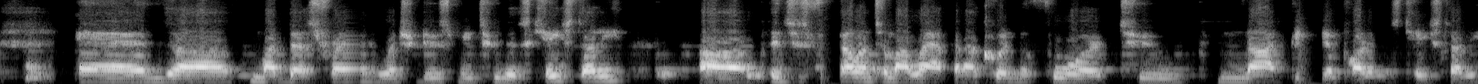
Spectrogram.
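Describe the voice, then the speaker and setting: Speaking at a moderate pace, a man's voice shows big swings in loudness. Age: 60s. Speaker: diabetes study participant. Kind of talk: testimonial interview.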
